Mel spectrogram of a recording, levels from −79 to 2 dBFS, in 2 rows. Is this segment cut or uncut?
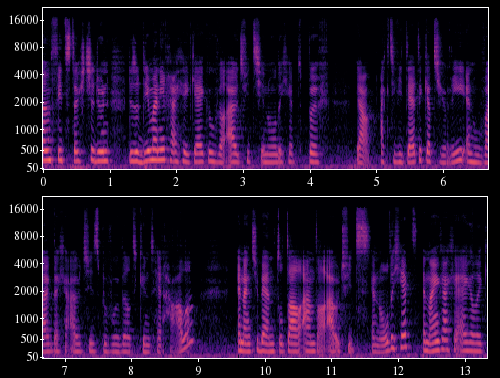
cut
